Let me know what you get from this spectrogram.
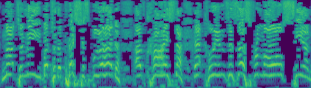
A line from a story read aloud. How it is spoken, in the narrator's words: my friend Wesley exclaimed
